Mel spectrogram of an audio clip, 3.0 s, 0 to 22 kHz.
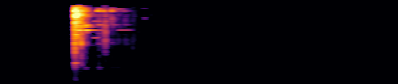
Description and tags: Breaking Glass 06
break, breaking, glass, shards, shatter, smash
